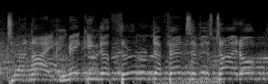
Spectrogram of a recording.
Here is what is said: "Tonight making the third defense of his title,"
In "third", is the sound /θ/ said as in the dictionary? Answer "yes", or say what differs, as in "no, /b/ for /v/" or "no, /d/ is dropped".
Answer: yes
